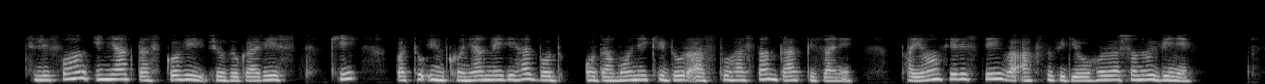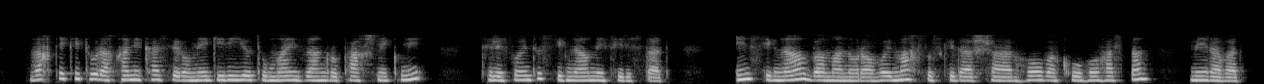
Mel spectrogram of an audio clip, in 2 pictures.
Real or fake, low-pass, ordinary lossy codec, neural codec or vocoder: real; 7.2 kHz; AAC, 16 kbps; none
